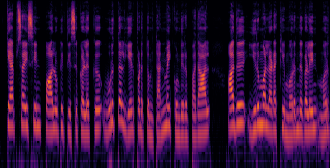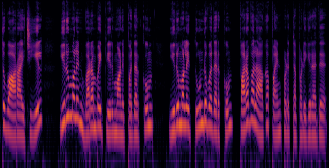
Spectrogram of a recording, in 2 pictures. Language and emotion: Tamil, neutral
